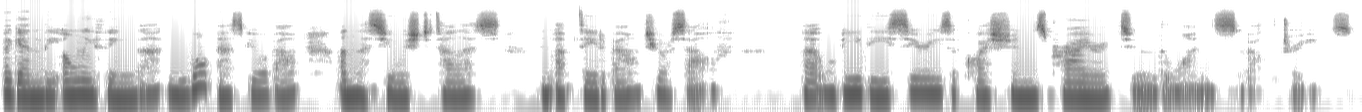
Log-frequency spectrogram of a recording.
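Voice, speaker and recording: Female for ASMR role-play as a patient call center agent: very mellow, dark, breathy ASMR delivery, reassuring and slow. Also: mid-range voice, little pitch movement. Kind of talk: soft ASMR.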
